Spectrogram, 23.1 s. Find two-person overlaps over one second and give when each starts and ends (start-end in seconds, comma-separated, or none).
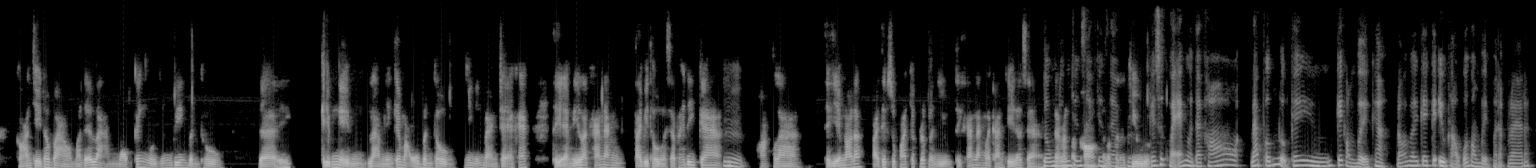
15.7-17.3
